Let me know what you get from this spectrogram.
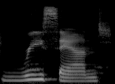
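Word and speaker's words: Rhysand: It's Reand and it's Reese.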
